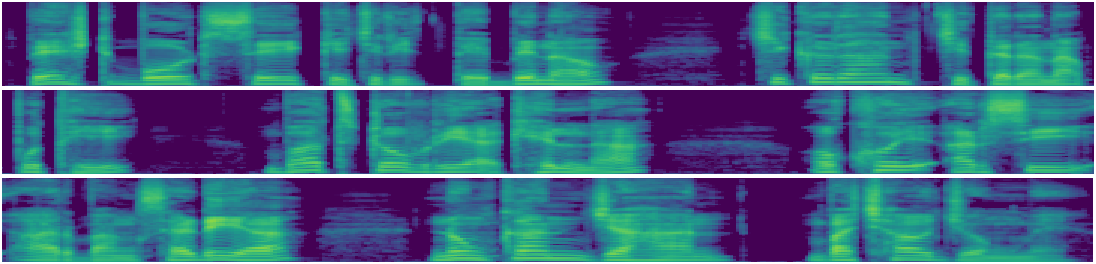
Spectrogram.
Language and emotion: Santali, neutral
